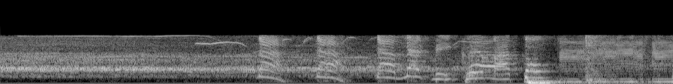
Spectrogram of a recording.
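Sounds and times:
high whistles: 0:00.0 - 0:05.0
whooping shout: 0:00.0 - 0:05.0
crowd cheering: 0:00.0 - 0:06.6
speech: 0:04.0 - 0:06.2.

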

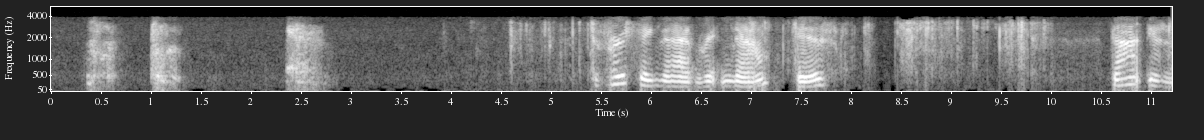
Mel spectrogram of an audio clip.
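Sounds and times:
person coughing: 0:00.4 - 0:01.4, 0:02.4 - 0:02.8
speech: 0:05.4 - 0:07.9, 0:10.6 - 0:11.2.

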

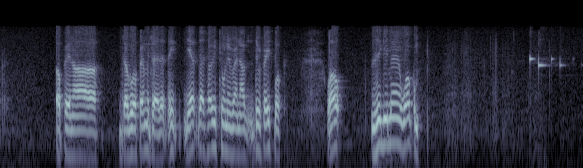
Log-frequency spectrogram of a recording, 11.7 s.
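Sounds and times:
speech: 0:01.2 - 0:05.8, 0:06.6 - 0:08.5
mobile phone ringtone going off: 0:10.6 - 0:11.6.

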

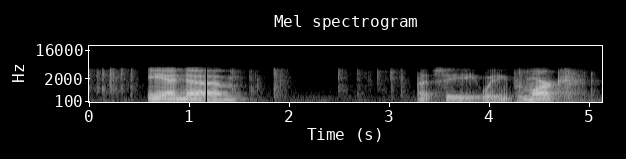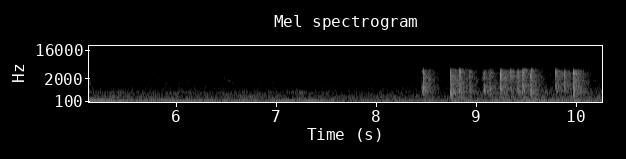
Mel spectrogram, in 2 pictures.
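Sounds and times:
fingers typing on a computer keyboard: 0:00.0 - 0:00.6, 0:01.4 - 0:03.3, 0:08.4 - 0:10.2
speech: 0:00.6 - 0:01.6, 0:03.3 - 0:04.9.

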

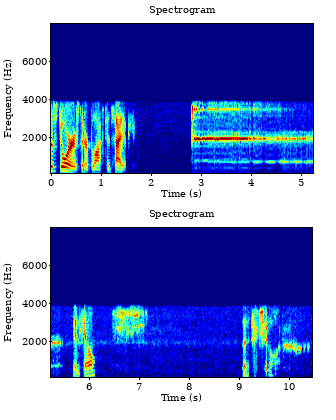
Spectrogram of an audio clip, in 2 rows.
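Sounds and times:
speech: 0:00.0 - 0:01.7, 0:05.7 - 0:06.2, 0:09.1 - 0:09.9
breath bowl struck and ringing with metallic tone: 0:02.8 - 0:05.6.

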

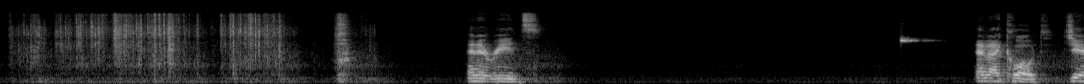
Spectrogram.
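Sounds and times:
paper envelope rustling as it is opened: 0:00.0 - 0:03.9
speech: 0:04.7 - 0:05.5, 0:09.8 - 0:10.8.

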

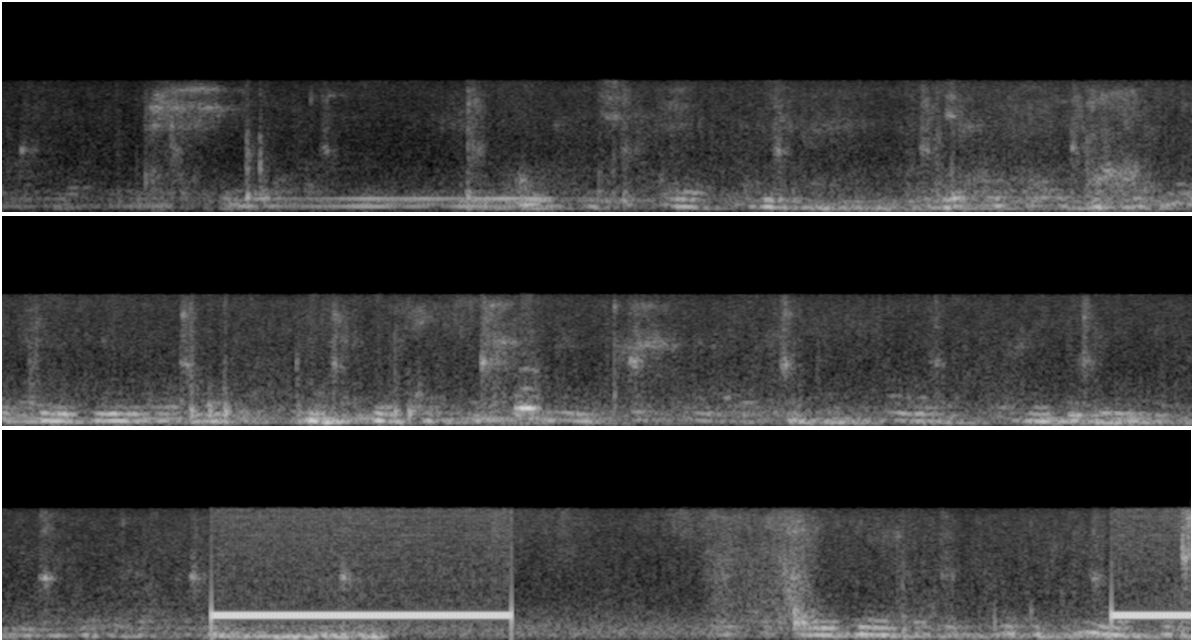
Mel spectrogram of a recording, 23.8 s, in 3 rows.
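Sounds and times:
people talking: 0:03.4 - 0:05.4, 0:06.1 - 0:17.5, 0:21.0 - 0:23.7
telephone dial tone while a caller is connected to the show: 0:17.3 - 0:19.3, 0:23.3 - 0:23.7.

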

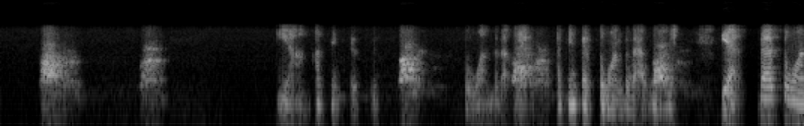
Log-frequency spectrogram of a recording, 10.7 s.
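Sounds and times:
dog barking: 0:00.6 - 0:01.2, 0:01.9 - 0:02.3, 0:05.3 - 0:06.0, 0:06.8 - 0:07.4, 0:08.7 - 0:09.3
speech: 0:06.5 - 0:10.7.

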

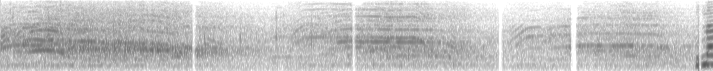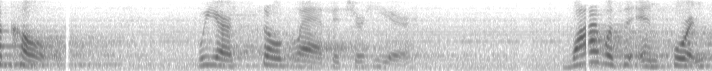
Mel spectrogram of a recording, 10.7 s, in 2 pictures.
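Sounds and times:
audience screaming and cheering: 0:00.0 - 0:05.1
speech: 0:05.3 - 0:05.8, 0:06.8 - 0:08.6, 0:09.6 - 0:10.6.

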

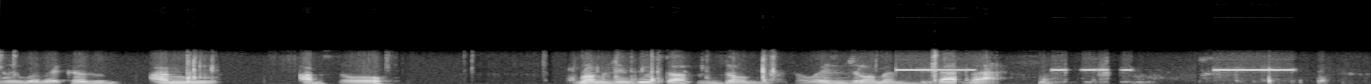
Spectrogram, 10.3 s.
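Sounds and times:
speech: 0:00.0 - 0:03.0, 0:04.3 - 0:08.0
high-pitched electronic beeps like a microwave's: 0:06.7 - 0:10.2.

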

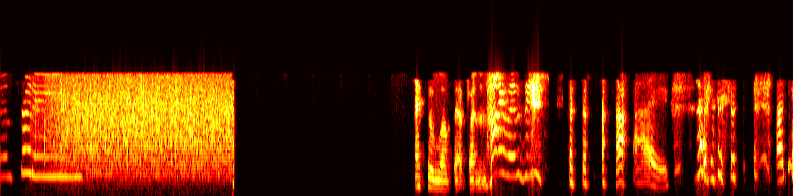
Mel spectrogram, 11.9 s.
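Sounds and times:
round of applause: 0:00.5 - 0:03.6
speech: 0:06.2 - 0:11.8
laughter: 0:07.9 - 0:09.5, 0:10.3 - 0:11.6.

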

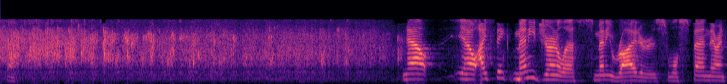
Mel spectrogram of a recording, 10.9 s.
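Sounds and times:
audience applause: 0:00.0 - 0:06.0
speech: 0:06.0 - 0:10.8.

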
